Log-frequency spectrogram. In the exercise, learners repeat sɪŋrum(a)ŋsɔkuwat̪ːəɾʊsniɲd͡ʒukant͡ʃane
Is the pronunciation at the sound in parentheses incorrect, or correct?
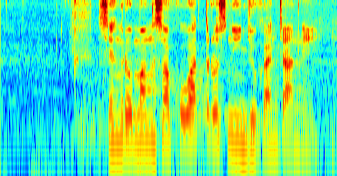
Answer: correct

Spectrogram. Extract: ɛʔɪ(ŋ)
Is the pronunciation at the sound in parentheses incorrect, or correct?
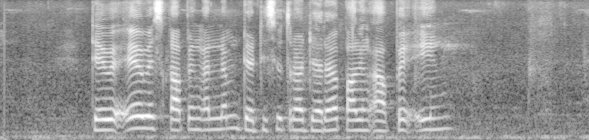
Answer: correct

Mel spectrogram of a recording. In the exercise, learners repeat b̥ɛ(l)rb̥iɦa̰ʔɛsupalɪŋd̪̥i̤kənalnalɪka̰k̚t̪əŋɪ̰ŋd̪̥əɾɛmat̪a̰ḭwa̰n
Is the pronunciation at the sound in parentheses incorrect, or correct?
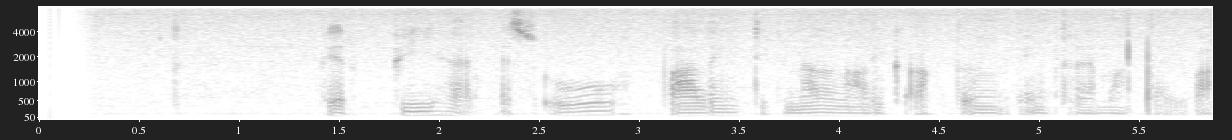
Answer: incorrect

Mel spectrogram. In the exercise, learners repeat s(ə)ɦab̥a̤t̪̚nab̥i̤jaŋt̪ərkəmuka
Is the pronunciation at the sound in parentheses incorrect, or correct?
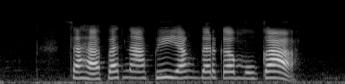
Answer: incorrect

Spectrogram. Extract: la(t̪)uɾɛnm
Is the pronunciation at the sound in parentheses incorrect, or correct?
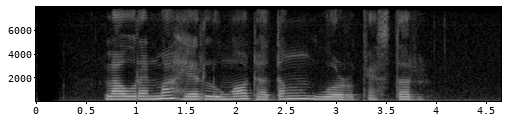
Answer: incorrect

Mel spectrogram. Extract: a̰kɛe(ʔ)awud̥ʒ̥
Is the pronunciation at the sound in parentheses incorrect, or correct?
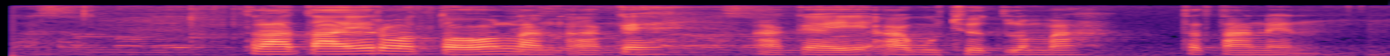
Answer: correct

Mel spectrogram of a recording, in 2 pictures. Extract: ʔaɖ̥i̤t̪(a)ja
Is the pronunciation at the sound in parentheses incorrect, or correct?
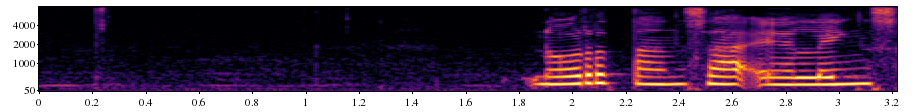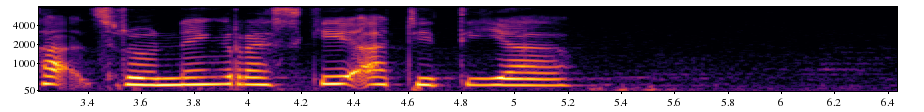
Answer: incorrect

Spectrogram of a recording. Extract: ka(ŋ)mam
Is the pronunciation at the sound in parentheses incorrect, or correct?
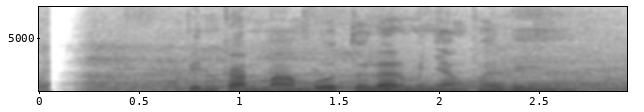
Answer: incorrect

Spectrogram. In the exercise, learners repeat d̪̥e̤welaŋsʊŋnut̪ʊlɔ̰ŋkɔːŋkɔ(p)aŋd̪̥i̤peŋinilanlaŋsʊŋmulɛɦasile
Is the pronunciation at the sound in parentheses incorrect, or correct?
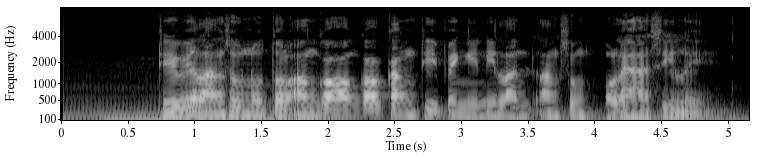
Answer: incorrect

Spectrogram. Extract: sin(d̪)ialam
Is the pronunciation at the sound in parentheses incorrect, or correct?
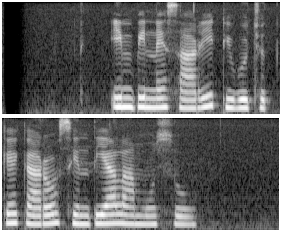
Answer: incorrect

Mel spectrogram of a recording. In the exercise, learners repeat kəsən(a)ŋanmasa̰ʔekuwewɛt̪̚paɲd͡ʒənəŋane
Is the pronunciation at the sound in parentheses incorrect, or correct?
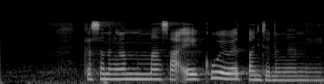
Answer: incorrect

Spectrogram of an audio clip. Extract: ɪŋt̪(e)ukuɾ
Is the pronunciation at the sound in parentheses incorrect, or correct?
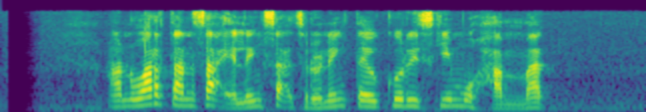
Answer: correct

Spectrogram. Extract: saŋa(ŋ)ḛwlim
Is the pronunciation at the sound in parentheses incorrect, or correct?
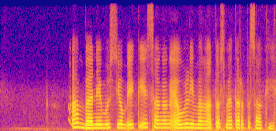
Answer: correct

